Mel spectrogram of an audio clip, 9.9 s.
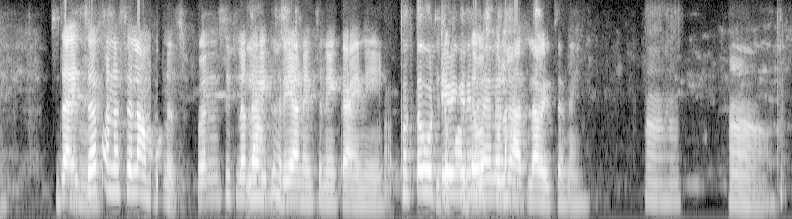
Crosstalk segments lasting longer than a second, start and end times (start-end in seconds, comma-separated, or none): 5.0-6.8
